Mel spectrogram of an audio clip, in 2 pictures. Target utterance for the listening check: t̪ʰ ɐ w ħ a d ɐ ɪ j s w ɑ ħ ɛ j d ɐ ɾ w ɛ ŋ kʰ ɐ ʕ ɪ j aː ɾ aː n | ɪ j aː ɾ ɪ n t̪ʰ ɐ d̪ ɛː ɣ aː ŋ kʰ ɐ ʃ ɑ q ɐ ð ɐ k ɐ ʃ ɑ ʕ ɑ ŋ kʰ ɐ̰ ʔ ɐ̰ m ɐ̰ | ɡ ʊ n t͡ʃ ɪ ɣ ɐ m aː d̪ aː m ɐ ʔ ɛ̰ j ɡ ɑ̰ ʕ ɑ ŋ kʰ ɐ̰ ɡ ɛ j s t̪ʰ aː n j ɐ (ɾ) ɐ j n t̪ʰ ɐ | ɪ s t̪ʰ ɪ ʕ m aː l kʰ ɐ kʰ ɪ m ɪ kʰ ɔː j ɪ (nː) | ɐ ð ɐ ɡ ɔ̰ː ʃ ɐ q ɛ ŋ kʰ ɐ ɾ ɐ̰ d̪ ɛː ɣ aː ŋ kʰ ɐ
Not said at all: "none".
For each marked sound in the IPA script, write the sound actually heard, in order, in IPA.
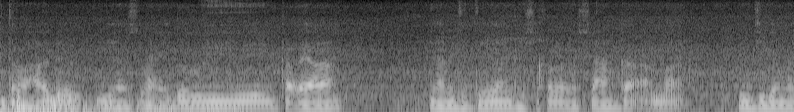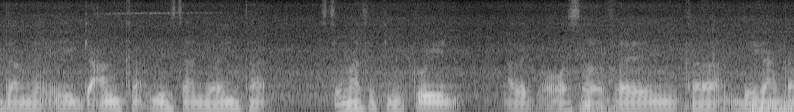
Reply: ɾ, n

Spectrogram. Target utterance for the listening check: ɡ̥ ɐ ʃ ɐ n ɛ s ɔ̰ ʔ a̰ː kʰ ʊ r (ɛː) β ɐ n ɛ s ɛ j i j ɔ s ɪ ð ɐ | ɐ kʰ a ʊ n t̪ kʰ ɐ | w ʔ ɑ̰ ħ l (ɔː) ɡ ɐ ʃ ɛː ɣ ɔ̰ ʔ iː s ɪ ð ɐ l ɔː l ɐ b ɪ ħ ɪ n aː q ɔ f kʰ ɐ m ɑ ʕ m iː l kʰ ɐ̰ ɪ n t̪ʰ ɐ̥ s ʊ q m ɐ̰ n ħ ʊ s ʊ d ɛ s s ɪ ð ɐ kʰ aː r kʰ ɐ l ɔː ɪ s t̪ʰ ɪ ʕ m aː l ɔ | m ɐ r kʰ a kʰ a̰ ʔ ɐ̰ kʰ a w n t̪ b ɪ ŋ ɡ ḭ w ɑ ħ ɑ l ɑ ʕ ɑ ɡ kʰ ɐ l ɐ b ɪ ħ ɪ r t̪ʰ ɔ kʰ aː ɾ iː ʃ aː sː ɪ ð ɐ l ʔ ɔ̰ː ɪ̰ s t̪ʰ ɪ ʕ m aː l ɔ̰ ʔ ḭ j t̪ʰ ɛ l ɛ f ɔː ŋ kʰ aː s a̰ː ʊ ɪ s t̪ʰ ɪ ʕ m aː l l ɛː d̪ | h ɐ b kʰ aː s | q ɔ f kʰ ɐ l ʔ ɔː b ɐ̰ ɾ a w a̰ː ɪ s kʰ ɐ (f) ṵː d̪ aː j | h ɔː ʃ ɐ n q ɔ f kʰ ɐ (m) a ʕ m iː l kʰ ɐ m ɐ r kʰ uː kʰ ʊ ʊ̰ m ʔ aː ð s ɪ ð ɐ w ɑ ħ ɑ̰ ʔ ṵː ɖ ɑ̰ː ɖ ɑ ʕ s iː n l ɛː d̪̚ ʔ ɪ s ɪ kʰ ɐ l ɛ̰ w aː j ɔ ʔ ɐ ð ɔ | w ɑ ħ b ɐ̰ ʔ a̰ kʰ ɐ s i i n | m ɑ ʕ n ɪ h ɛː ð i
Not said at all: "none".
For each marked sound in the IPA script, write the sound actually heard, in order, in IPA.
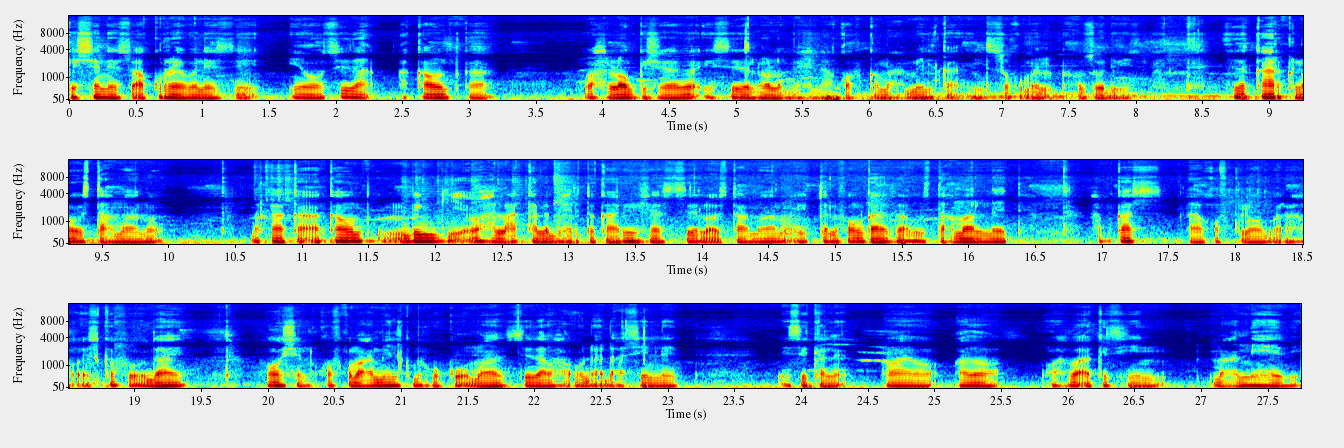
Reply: ɛː, ɔː, f, m

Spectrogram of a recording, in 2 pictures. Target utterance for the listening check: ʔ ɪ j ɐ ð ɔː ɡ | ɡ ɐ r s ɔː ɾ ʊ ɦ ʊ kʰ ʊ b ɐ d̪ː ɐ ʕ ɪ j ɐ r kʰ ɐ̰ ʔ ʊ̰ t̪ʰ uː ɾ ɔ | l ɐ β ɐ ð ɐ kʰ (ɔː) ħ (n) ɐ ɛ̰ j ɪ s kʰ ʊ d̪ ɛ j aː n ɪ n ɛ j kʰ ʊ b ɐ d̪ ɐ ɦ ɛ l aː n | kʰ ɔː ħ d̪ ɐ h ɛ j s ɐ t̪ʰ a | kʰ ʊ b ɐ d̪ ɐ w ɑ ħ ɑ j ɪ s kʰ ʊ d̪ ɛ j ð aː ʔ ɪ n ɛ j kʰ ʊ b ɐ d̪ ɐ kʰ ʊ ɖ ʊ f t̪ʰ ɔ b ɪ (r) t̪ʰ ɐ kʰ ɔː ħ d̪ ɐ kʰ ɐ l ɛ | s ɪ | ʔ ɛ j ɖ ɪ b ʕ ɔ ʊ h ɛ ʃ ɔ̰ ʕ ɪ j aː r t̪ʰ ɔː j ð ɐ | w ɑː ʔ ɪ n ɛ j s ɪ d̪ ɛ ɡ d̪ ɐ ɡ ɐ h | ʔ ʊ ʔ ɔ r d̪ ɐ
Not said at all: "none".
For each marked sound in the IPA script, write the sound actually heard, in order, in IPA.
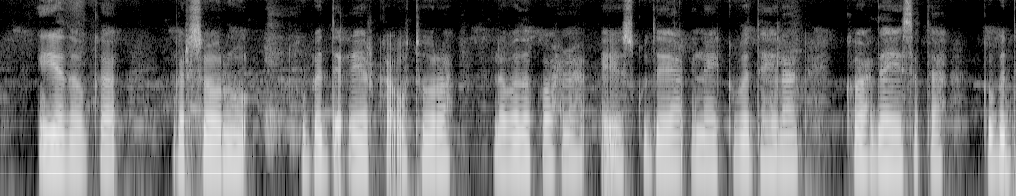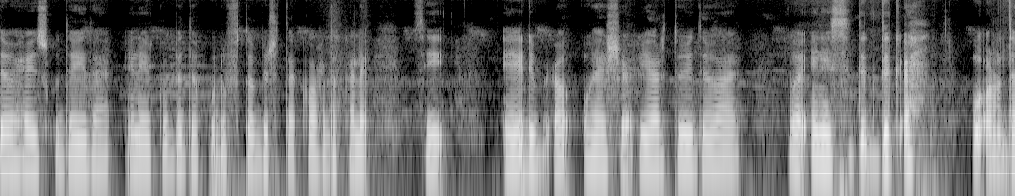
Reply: ɔː, n, r

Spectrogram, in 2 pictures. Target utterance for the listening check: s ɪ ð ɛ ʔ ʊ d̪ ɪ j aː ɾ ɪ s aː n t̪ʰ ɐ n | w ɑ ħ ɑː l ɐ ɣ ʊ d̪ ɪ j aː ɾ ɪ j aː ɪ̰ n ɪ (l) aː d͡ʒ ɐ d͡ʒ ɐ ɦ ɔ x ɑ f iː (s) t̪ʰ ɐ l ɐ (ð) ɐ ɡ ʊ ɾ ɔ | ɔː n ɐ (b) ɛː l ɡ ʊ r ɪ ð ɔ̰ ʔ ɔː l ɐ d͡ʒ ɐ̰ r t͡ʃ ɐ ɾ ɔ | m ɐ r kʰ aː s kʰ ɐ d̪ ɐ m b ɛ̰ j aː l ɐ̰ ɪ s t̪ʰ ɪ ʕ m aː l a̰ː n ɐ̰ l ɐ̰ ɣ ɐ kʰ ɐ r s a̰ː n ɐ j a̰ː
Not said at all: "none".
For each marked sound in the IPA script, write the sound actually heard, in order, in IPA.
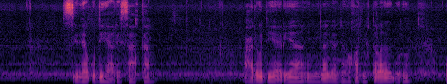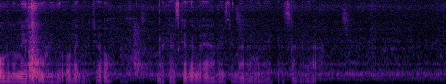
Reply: l, f, ɣ, m

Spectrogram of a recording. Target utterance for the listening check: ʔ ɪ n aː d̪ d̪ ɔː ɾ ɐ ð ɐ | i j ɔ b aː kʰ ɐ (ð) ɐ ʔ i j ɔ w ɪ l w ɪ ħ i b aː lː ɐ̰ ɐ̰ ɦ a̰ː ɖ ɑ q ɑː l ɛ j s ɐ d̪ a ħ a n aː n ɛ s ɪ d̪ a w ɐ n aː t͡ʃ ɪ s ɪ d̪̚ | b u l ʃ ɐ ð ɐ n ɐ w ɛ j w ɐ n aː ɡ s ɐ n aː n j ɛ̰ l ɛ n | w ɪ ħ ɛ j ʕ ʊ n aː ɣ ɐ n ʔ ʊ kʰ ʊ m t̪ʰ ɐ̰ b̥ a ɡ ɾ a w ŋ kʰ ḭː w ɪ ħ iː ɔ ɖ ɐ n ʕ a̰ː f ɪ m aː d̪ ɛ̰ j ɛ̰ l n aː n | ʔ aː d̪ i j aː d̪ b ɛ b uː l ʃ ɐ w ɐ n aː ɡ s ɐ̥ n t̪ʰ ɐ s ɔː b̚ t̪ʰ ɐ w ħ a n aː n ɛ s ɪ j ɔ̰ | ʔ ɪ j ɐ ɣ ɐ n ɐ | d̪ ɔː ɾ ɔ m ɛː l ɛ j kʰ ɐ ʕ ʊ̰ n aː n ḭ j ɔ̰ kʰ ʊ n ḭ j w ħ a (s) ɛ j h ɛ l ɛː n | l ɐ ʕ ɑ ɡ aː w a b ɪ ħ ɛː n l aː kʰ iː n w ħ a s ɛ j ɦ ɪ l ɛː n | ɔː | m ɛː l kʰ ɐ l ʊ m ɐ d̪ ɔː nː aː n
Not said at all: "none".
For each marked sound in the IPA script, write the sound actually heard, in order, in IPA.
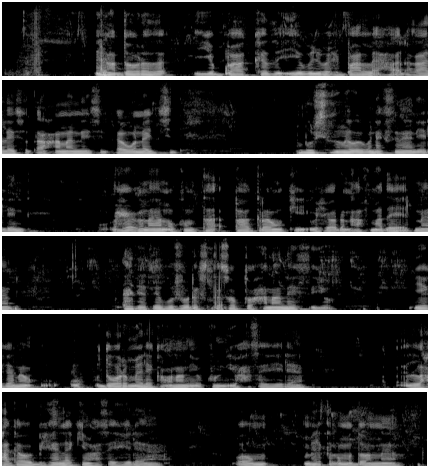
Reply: ð, s

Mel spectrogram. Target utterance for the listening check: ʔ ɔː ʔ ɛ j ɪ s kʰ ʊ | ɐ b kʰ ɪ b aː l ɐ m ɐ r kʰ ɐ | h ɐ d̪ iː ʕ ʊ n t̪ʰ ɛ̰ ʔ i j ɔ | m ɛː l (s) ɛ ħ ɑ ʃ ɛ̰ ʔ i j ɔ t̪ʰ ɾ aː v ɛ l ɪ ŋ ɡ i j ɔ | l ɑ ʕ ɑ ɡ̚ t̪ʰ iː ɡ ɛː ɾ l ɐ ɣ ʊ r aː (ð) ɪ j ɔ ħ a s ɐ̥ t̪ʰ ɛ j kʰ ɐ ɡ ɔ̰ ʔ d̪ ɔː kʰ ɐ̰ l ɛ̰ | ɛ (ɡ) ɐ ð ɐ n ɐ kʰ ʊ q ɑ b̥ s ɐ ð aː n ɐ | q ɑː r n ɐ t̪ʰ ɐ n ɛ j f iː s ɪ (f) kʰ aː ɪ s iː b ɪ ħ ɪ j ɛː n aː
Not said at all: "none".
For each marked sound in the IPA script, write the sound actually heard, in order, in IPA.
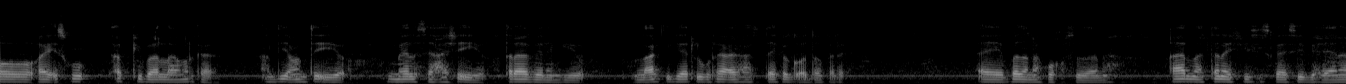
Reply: s, ʕ, b, s

